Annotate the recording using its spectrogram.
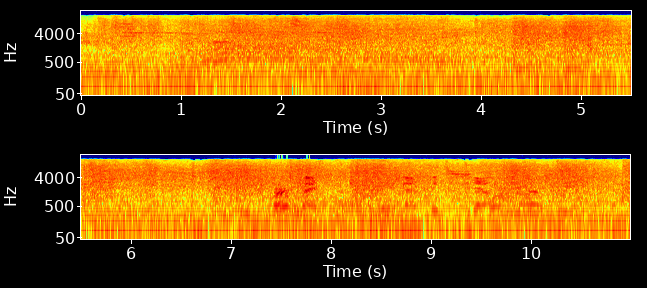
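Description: Blades slash and strike repeatedly in a fierce fight.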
